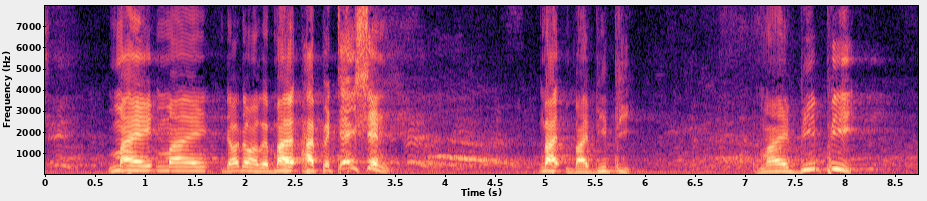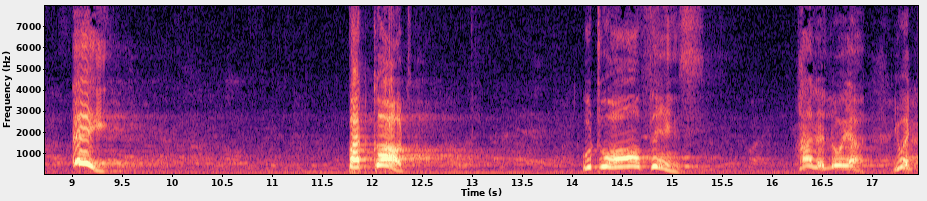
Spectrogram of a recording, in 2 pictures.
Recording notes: Preached at Loyalty House, Abbey, Dawhenya.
